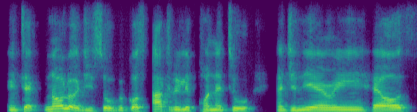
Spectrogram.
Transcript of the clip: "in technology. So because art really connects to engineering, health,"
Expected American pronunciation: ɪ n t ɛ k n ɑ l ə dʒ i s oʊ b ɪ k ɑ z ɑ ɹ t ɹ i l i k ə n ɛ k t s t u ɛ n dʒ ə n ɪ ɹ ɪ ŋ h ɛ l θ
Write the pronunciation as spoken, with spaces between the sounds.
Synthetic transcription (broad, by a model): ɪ n t ɛ k n ɑ l ə dʒ i s oʊ b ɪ k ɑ s ɑ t ɹ i l i k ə n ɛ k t t u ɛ n dʒ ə n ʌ ɹ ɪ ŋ h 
